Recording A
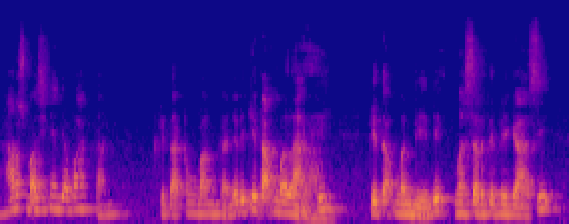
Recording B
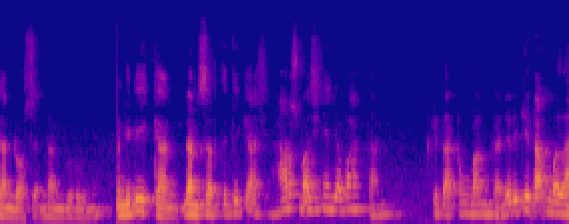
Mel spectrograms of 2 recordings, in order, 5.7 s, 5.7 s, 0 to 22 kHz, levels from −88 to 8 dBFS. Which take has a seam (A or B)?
B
